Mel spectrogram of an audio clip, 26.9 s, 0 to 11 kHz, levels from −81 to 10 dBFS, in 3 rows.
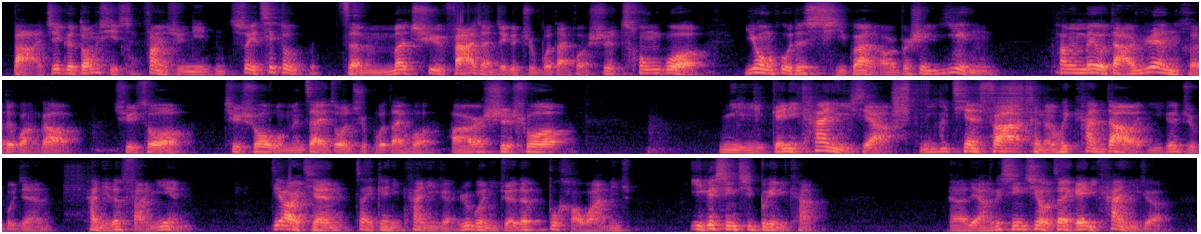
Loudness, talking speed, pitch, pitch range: -19 LUFS, 285 characters per minute, 130 Hz, 110-145 Hz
